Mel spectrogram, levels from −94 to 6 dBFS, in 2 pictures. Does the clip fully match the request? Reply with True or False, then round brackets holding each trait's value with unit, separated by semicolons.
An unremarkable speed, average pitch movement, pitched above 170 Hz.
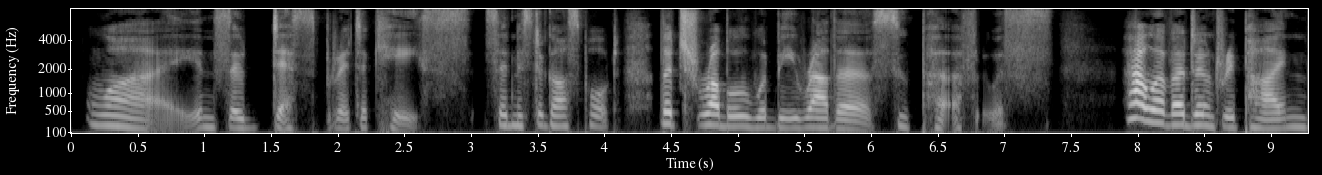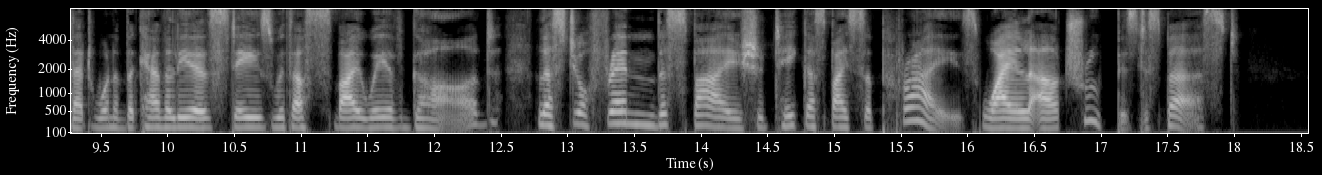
True (145 wpm; 3.6 semitones; 185 Hz)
